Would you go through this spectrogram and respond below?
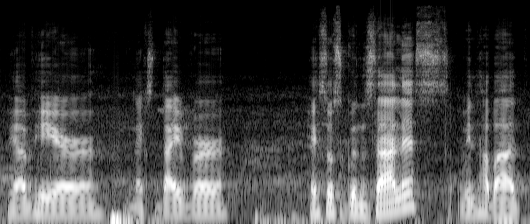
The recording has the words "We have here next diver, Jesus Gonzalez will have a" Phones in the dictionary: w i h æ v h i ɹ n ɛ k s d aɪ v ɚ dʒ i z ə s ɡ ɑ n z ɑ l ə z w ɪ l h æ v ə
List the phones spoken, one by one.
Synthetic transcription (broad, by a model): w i h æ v h i ɹ n ɛ k s d aɪ v ɚ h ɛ s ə s ɡ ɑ n s ɑ l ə s w ɪ l h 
